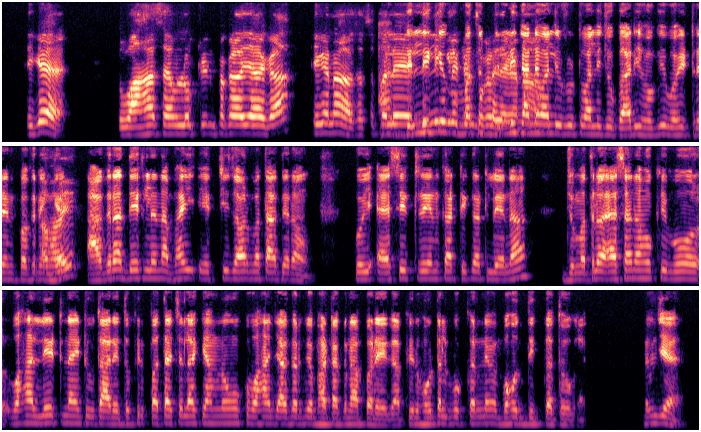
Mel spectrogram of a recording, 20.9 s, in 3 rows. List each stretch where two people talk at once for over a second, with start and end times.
3.8-5.3

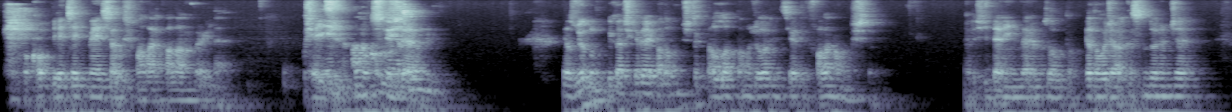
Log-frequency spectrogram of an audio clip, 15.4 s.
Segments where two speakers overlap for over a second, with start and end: 3.9-5.2

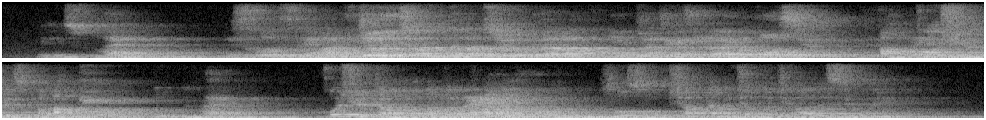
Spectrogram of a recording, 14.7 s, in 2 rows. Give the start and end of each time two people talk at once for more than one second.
10.6-11.8

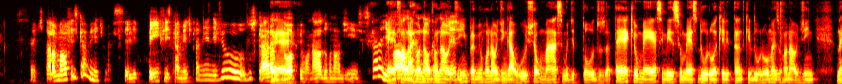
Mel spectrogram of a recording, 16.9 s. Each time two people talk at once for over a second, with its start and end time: 7.7-9.2

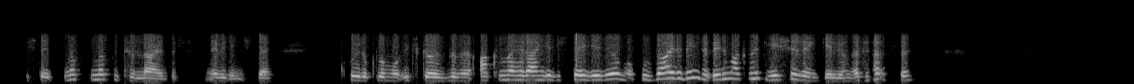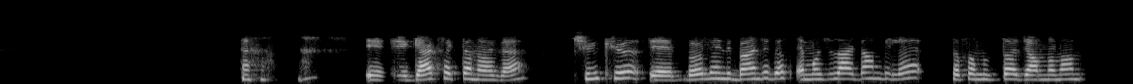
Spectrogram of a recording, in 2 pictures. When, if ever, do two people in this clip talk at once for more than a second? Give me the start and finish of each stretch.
none

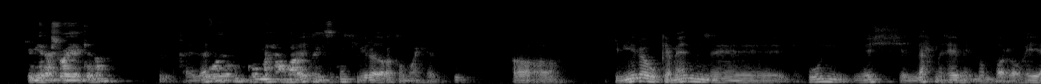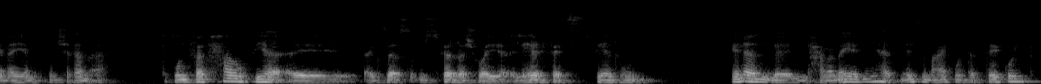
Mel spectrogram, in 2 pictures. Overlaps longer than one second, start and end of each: 2.0-3.3

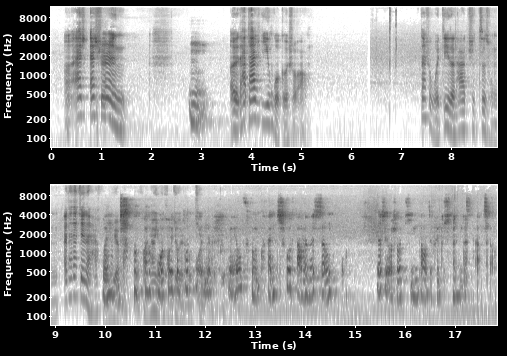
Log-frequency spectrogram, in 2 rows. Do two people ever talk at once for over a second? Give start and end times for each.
10.0-12.5

